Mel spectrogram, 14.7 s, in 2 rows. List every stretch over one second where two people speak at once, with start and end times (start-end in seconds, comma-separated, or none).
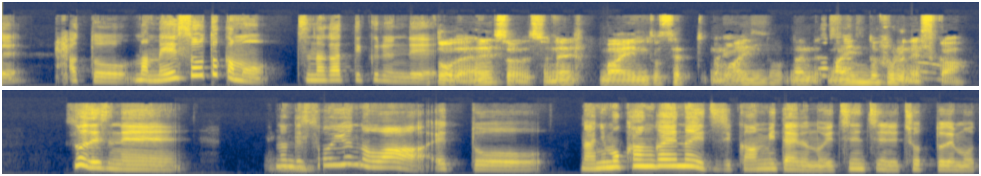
5.3-7.2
